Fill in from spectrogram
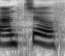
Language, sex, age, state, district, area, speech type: Odia, female, 18-30, Odisha, Balasore, rural, read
